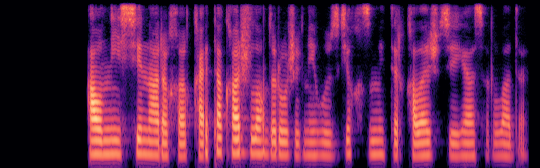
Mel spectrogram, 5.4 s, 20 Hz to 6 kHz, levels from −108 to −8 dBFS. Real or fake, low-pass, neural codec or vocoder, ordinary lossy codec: fake; 5.4 kHz; codec, 16 kHz in and 24 kHz out, 1 kbps, XY-Tokenizer; none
